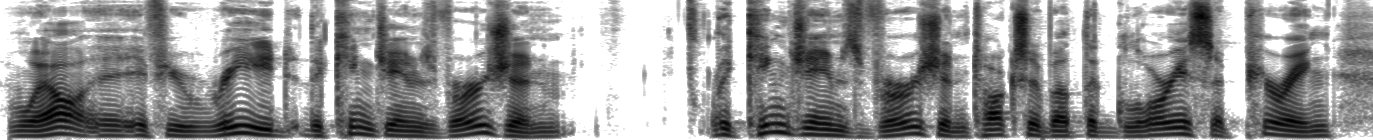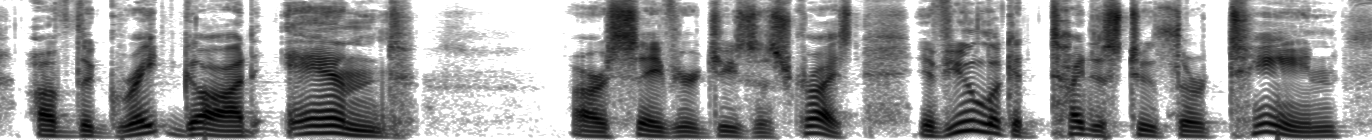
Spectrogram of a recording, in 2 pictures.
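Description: A man's voice: medium pitch, expressive, a little slow, mellow, dry recording. A Dutch-born man hosting a call-in radio show, explaining Bible translation earnestly and emphatically, often restarting his sentences. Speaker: radio show host answering callers.

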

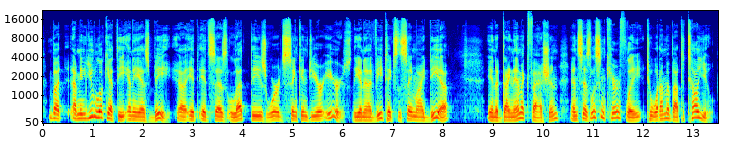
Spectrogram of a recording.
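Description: A middle-aged man whose first language is Dutch hosts a call-in radio show from a dry studio. His voice is mellow and warm, and he answers callers emphatically, stumbling into repeated words as he works through each point. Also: medium pitch, no echo. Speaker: radio host.

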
